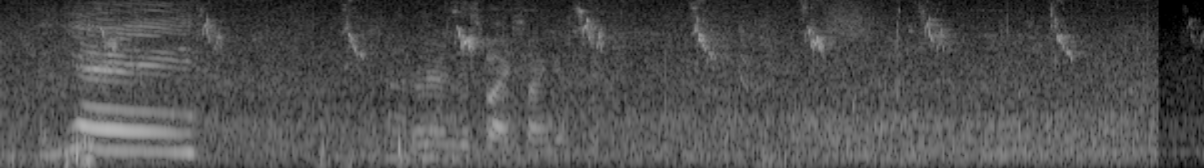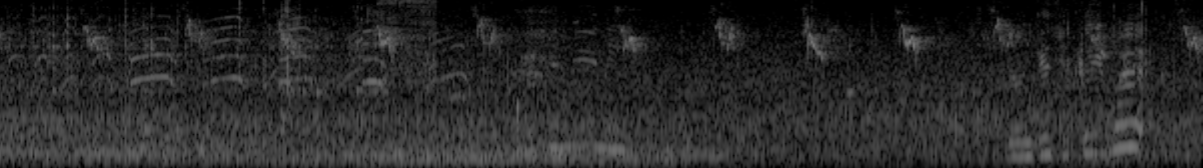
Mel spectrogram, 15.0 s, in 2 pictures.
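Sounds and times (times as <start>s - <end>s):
bird chirping: 2.1s - 15.0s
other bird calls: 2.1s - 15.0s
steady hiss: 9.3s - 13.7s.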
